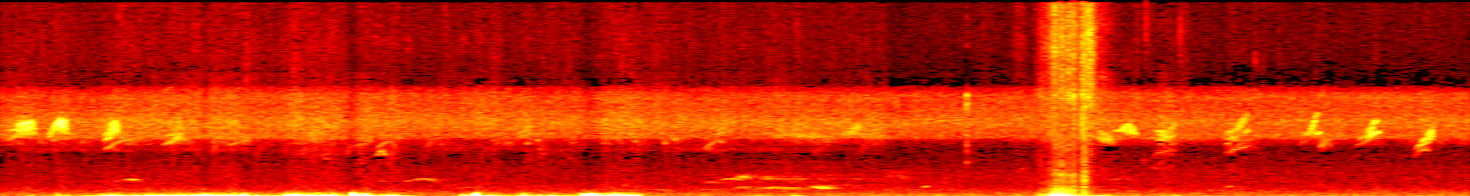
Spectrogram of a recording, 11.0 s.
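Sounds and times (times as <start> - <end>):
nestlings chirping: 0.0 - 5.5, 6.1 - 11.0
high insect drone: 0.0 - 11.0
bird wing-flutter thump: 7.8 - 8.4.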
